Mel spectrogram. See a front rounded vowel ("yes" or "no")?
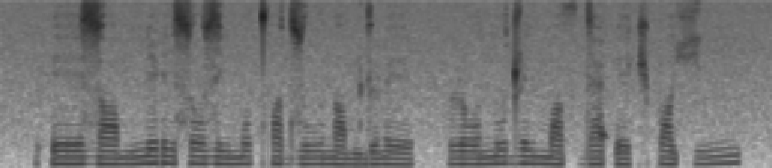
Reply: no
